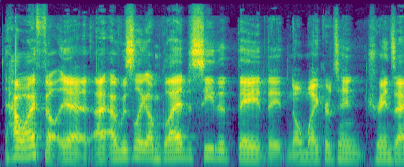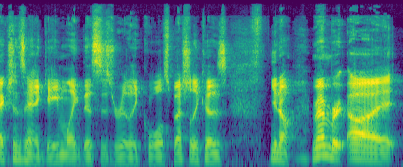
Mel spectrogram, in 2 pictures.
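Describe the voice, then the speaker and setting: Excitable man in lively gaming chat. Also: fairly quick. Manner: excitable, jumps into high-pitched exclamations. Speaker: podcast co-host.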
